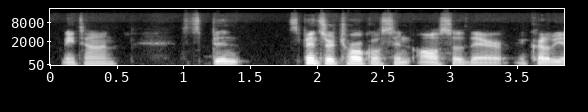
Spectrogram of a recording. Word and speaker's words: Maton: Right, Maton.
